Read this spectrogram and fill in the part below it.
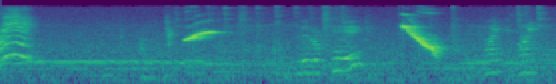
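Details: African grey parrot giving loud whistles: a short rising whistle, then a long sliding whistle that falls steeply, with softer chatter and voice-like sounds between them.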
